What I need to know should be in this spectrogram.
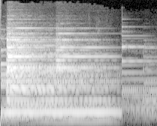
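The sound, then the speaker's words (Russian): Church bells ring for an Easter celebration, loud and bright, with dense sustained overtones; a strike rings out and hums on, and a fresh strike enters near the end. “Из храма духовного в мир музыки пасхального торжества встречал колокольный звон.”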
